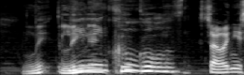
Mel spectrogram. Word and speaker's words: Leinenkugel: Lienenkugel? It's LEINENLIUGELS. Why would you even try? Oh no, that's K. KU. Leinenkugel. Leinenkugel.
